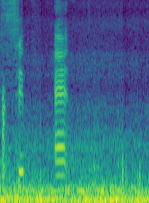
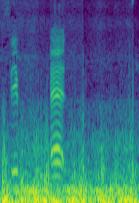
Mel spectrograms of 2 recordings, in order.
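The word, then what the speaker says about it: สิบเอ็ด: Yes, so if you want to say 11, it'll be Sip at. S-I-P-E-T. Sip at.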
